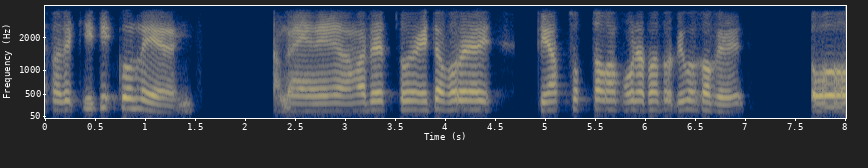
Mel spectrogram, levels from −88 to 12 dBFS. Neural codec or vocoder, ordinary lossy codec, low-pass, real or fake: codec, 16 kHz, 0.5 kbps, FunCodec, trained on Chinese and English, 25 frames a second; Opus, 64 kbps; 3.6 kHz; fake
